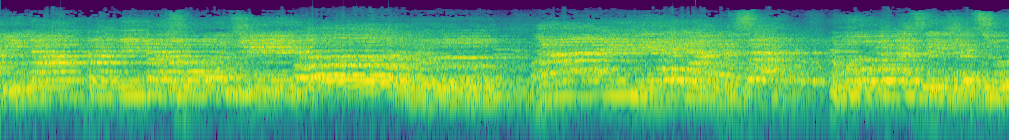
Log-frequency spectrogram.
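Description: Children's choir singing in several voices, in held phrases broken by brief pauses about three, five and eight seconds in.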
